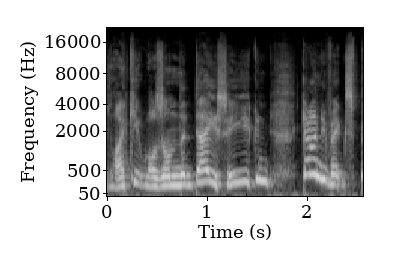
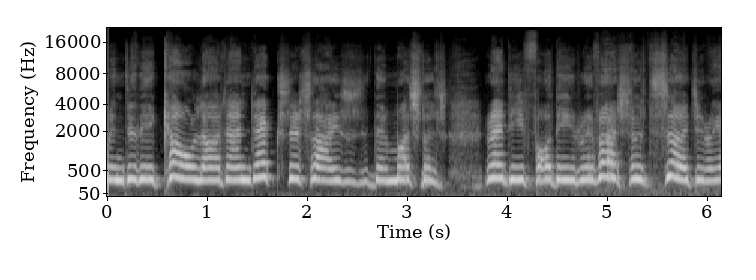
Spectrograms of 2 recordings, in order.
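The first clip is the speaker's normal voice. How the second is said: cheeky puppet surgeon with a much higher pitch; Bert the stoma bag as the surgeon; 8 semitones higher than usual. Pretend. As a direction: squeak it out like a little puppet doctor. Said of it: "can you be the surgeon for me".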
